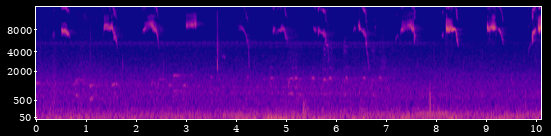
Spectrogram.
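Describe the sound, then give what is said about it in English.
A flock of geese honks repeatedly overhead, their calls coming in a steady series of bright, nasal notes over a low outdoor rumble, with no talking. “Those geese are up overhead again.”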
